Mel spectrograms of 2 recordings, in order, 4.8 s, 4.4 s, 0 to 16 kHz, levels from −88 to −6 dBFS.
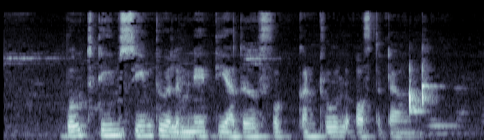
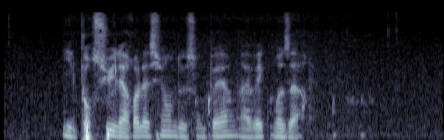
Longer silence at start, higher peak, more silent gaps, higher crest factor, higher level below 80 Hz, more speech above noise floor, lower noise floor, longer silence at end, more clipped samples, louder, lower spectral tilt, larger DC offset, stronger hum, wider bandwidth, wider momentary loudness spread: second, 0.05 s vs 0.65 s; about the same, 0 dBFS vs -2 dBFS; neither; about the same, 24 dB vs 28 dB; second, -56 dBFS vs -38 dBFS; second, 21 dB vs 35 dB; second, -43 dBFS vs -62 dBFS; second, 0.25 s vs 0.8 s; neither; first, -23 LUFS vs -28 LUFS; second, -4 dB/octave vs -5.5 dB/octave; neither; neither; about the same, 11.5 kHz vs 11.5 kHz; about the same, 13 LU vs 14 LU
